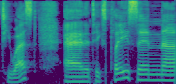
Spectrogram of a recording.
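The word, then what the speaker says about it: Ti West: So this is Maxine, directed by, however you would pronounce his name, T or Ty West. I do believe it's T West, and it takes place in the 1980s Hollywood, and it takes place during.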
